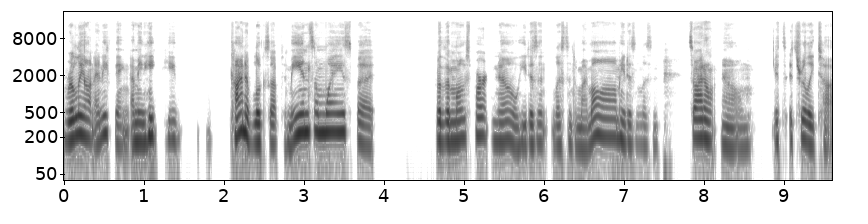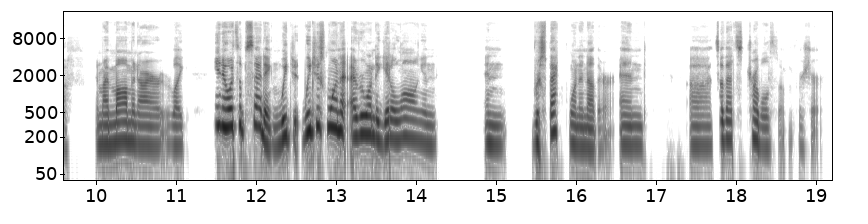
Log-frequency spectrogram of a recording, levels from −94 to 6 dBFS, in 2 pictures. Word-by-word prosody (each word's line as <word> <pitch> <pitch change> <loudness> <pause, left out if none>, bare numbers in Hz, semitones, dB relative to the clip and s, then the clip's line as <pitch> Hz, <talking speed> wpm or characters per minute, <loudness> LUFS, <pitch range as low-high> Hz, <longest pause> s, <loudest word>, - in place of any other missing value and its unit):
really 195 +5 +3
on 195 - -7
anything. 170 -4 -7
I - - -5
mean, 170 0 0
he 205 +1 +1
he 180 0 -13 0.7
kind 250 - +3
of 170 - -9
looks 165 0 0
up 160 -1 -9
to 155 - -21
me 205 +9 +1
in 245 - +5
some 240 -2 +2
ways, 245 0 +1
but 155 -5 -9 0.8
for 180 - 0
the 175 - -2
most 180 +3 -5
part, 210 -1 -5
no, 175 -2 -7
he 155 - -9
doesn't 160 +1 -9
listen 155 0 -14
to 145 - -16
my 140 0 -9
mom, 200 +1 -5
he 185 - -2
doesn't 160 -1 -13
listen 150 -1 -21 0.4
so 195 - -5
I 195 - 0
don't 185 -2 -3
know. 140 -1 -10 0.3
It's 175 - -13
it's 180 - -12
really 170 -5 -2
tough, 135 -1 -17 0.3
and 155 - -6
my 160 0 0
mom 170 +2 0
and 165 - -4
I 155 - -3
are, 150 0 -9
like 155 -1 -9 0.3
you 315 - +4
know, 295 0 +12
it's 295 - +4
upsetting. 250 - +2
We 195 - +7
ju - - -6
we 240 +5 +8
just 295 +2 +2
wanna 275 -4 +8
everyone 220 +2 +6
to 185 - +3
get 180 +2 +1
along 190 -1 -2
and 160 -2 -7 0.6
and 155 -2 -5 0.3
respect 235 +9 -1
one 160 -3 -4
another, 135 -2 -6
and 150 -1 -6 0.6
uh, 150 0 -9
so - - -3
that's 180 -1 -4
troublesome 150 -7 -6
for 145 - -23
sure. - - -21
175 Hz, 220 wpm, -22 LUFS, 155-205 Hz, 0.8 s, know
